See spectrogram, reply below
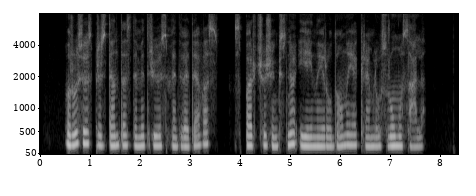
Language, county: Lithuanian, Vilnius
